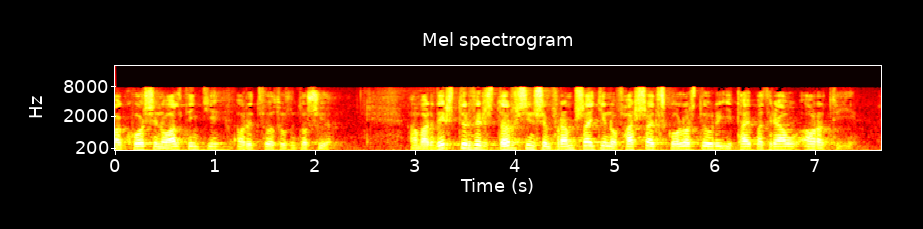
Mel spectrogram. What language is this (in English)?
Icelandic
